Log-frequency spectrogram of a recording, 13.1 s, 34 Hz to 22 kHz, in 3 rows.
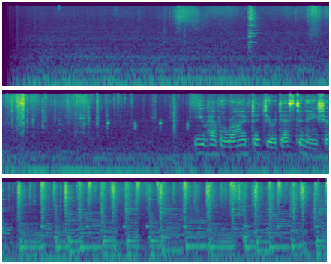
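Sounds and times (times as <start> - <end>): road rumble inside car: 0.1 - 13.0.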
